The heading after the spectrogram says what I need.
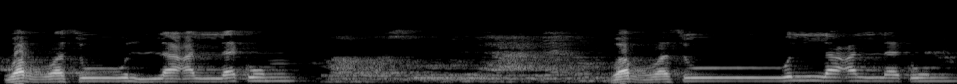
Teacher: نسكن اللام الأولى ونضغمها في اللام الثانية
